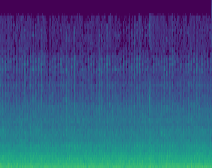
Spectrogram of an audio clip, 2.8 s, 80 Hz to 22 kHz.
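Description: Lorry engine idling in the Farming Simulator 22 video game, a steady low diesel rumble with a constant hum, continuous and close, no talking.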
